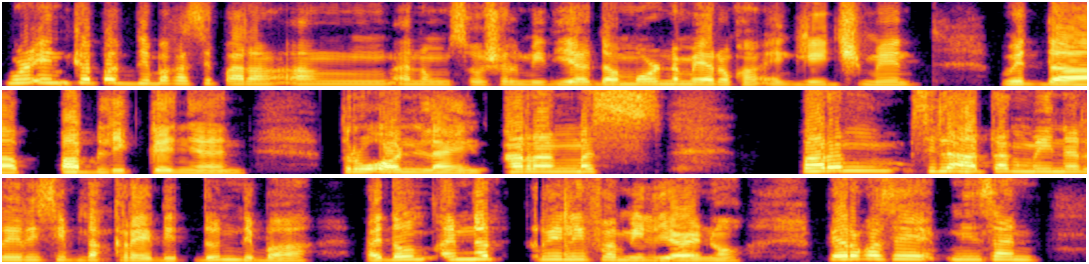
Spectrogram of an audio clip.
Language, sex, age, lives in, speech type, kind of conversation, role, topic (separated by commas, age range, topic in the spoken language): Filipino, female, 35-39, Philippines, conversation, unstructured, none, Paano nakaaapekto ang midyang panlipunan sa karera ng mga sikat na artista?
